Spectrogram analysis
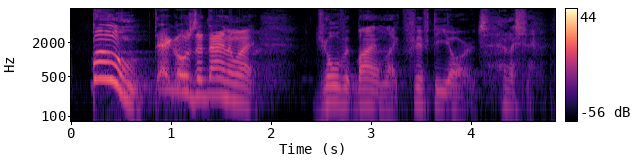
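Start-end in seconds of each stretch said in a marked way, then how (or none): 0.2-1.8 put-on loud, swooping, boastful, triumphant yell. Retelling his drive off the tenth-hole tee box, retelling a yell. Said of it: "he would yell out".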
